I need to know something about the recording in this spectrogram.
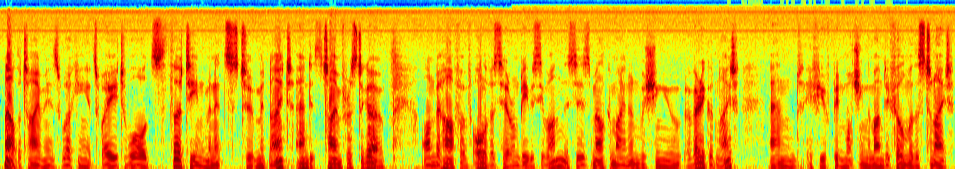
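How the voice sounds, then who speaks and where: A British man working as a television continuity announcer, reading scripted programme and weather announcements in a measured, courteous, gently wry way. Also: sits low, a little hiss or hum. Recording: 1980s television broadcast off videotape.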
